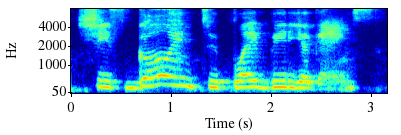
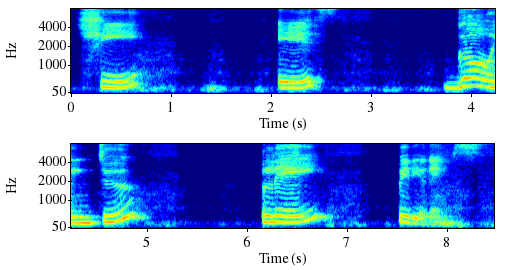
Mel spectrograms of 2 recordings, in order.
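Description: First: Said in the usual way. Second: Long pauses between "She", "is", "going to", "play", "video games"; word by word. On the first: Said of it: "¿cuál es su plan?". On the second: Shown as a demonstration. Teacher spells out the sentence word by word for students.

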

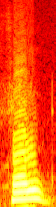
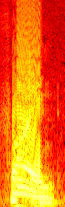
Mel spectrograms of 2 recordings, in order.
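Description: First: فين high, with short i, like "fin". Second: فاين with "eye", like "fine"; long i name sound. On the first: Teacher summing up the rule, short i. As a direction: say فين using the letter's sound. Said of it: "ننطق صوتها". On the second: Teacher summing up the rule, long i. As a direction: say فاين using the letter's name. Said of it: "تنتهي بحرف الإي ننطق". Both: Shown as a demonstration.

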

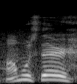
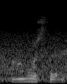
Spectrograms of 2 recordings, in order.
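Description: First: Loud, raised-pitch progress update; high, loud announcement; calling out. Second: Soft, low aside; much softer, understated update; quiet repeat. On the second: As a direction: say it low, as if to yourself. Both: Real, not acted.

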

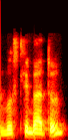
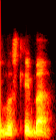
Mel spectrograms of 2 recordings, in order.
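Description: First: Said in the usual way. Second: মুসলিমা read as at a pause, no t sound; waqf pausal form. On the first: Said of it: "যখন আমরা এটা ওয়াকফ করে পড়ি". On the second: Shown as a demonstration. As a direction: end মুসলিমা on an open a with an h release. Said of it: "হায়ের উচ্চারণ হয়".

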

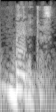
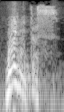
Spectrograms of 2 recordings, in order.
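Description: First: "Veritas" as BÉ-ri-tas, a Spanish B with stress on the first syllable; traditional Spanish veritas. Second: "veritas" as WÉ-ri-tas, with a W sound like the u of hueso; classical Latin veritas. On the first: Teacher demonstrating the traditional reading to a radio listener. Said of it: "como voz esdrújula". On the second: Teacher demonstrating the classical reading to a radio listener. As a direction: start "veritas" with a W glide, first syllable stressed. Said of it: "de acuerdo con la pronunciación clásica". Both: Shown as a demonstration.

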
